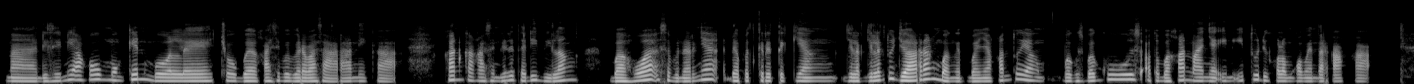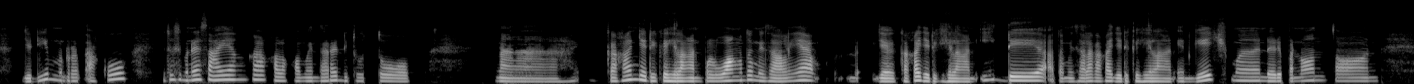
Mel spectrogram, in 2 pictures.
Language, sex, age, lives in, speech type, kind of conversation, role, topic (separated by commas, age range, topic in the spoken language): Indonesian, female, 30-34, Indonesia, conversation, advice, advisor, Bagaimana ketakutan akan penolakan atau kritik membuat Anda menghindari peluang?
